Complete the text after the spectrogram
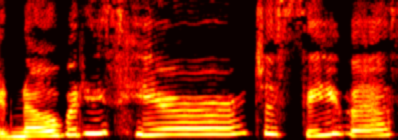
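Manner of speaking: mock tearful, very high-pitched, slow drawn-out words. Retelling finding a tiny donkey and cow by a field: retelling own crying words. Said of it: "I'm fucking crying".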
